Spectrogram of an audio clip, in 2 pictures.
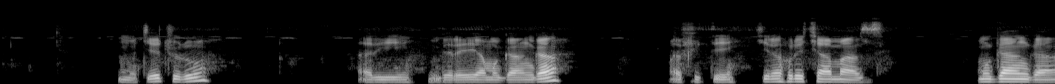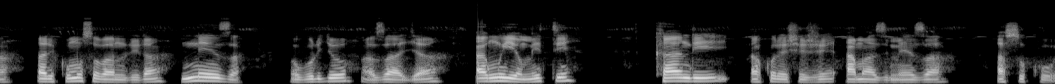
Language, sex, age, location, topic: Kinyarwanda, male, 36-49, Kigali, health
